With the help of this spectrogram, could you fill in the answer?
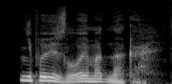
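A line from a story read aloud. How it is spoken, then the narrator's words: Quiet. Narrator (Russian): тихо сказал Дигори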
